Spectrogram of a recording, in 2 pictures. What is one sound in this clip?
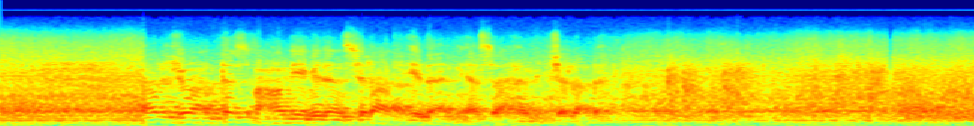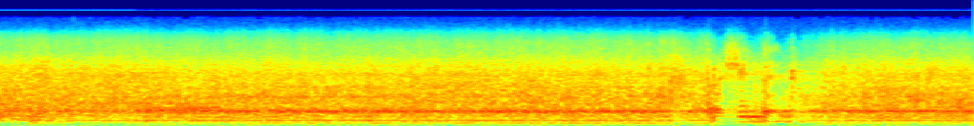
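An elderly man speaks calmly, heard through a faint, hissy old recording.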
